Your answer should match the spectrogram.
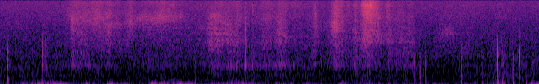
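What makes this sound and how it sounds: Long nails tap the toe and upper of an empty, glossy black patent leather pump. The soft, dull taps are mostly low and thumpy with brief bright clicks, set against a faint rustling hiss. The taps quicken into a tight cluster near the end.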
